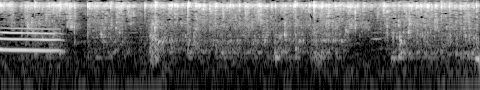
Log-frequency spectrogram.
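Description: Water running and splashing as a French bulldog is washed by hand in a small tub, a steady wash of noise with small scattered splashes.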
